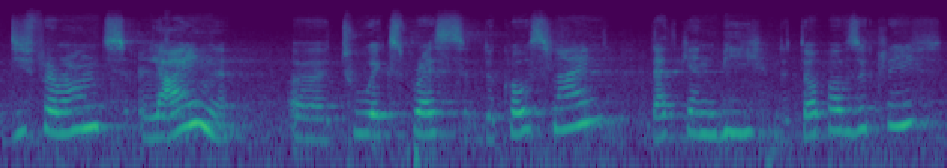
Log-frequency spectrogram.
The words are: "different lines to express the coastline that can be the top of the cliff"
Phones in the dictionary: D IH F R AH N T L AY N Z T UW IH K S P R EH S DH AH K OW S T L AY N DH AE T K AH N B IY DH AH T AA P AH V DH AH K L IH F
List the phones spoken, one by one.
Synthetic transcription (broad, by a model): D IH F R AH N T L AY N T UW IH K S P R EH S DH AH K OW S T L AY N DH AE T K AH N B IY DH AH T AA P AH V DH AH K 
